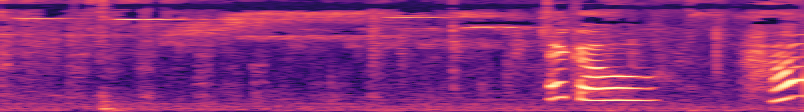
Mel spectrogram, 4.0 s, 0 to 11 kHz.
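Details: Siberian Husky kept as a pet, early morning at home: short harmonic whines, one held and falling around 2.8 to 3.3 seconds, another arching cry near 3.9 seconds, over soft room noise and faint speech.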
